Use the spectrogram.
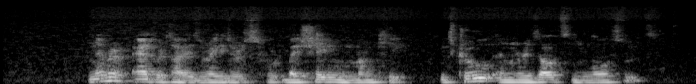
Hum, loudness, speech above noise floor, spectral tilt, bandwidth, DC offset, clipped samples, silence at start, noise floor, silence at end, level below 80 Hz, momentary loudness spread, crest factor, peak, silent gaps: none; -20 LUFS; 35 dB; -8 dB/octave; 16 kHz; under 0.1%; under 0.1%; 0.9 s; -53 dBFS; 0.55 s; -52 dBFS; 13 LU; 16 dB; -4 dBFS; none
